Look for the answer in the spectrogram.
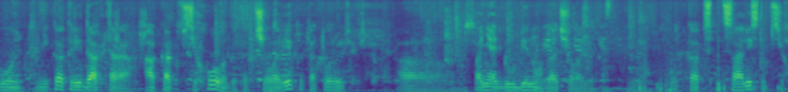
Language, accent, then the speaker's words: Russian; Moscow, Russia; Я из Москвы.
